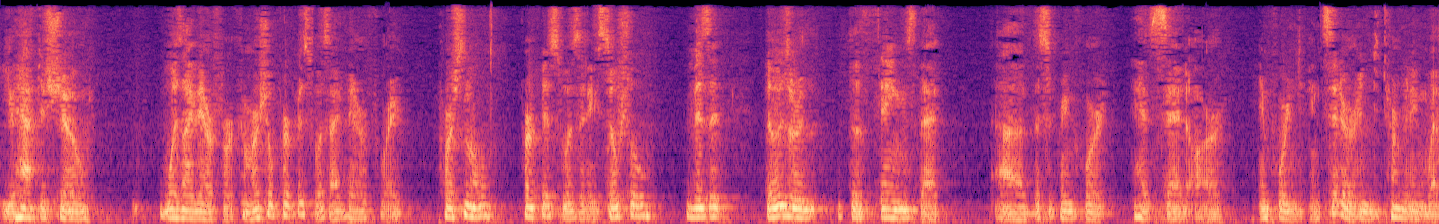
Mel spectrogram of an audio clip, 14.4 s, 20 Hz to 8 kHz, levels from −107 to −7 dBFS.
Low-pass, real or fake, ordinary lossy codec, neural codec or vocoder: 7.2 kHz; real; AAC, 32 kbps; none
